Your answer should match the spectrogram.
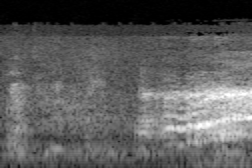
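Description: A baby cries, starting with soft fussing whimpers and then swelling into a loud, sustained wail that rises in pitch toward the end.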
